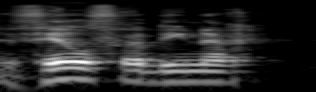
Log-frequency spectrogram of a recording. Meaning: a large earner, one with a high income
- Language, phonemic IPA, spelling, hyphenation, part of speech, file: Dutch, /ˈveːl.vərˌdi.nər/, veelverdiener, veel‧ver‧die‧ner, noun, Nl-veelverdiener.ogg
